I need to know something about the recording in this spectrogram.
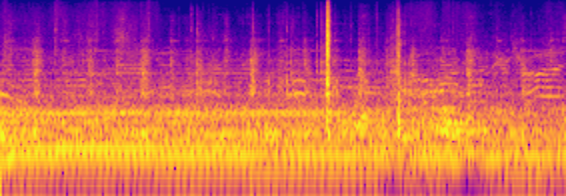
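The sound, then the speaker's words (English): A car's interior rattles steadily while the car is still cold, over a low engine hum, with quick repeated clattering taps and a couple of sharper knocks near the end, no one speaking. “Because when it's cold, it rattles like this.”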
